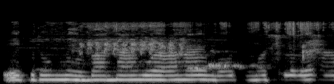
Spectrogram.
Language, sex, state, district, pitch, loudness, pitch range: Hindi, female, Bihar, Purnia, 210 Hz, -25 LUFS, 205-215 Hz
